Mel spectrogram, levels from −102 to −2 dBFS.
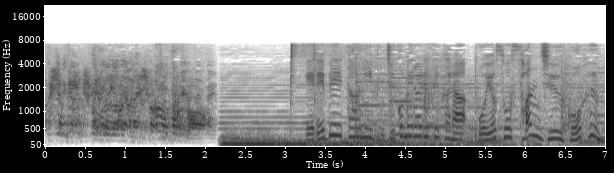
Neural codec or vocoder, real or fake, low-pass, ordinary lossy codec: none; real; 7.2 kHz; none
